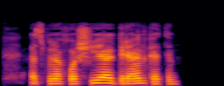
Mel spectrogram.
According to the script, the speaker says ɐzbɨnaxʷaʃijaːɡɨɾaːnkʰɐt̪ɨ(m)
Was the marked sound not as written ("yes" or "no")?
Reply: no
